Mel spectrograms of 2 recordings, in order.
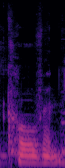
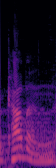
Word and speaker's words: coven: of the film is koven koven uh coven that's the proper pronunciation no no coven sounds like Oven Man and that's just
